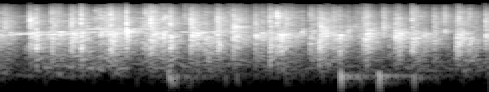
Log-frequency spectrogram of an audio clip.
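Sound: audience applause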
